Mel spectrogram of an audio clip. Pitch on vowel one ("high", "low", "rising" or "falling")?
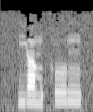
low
